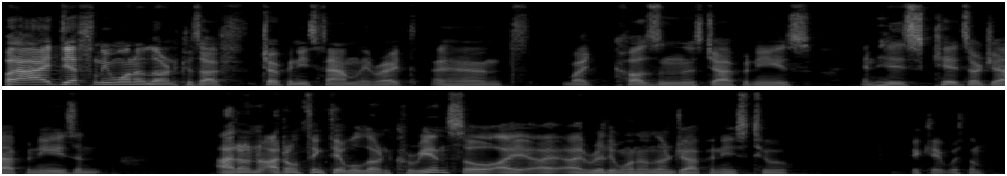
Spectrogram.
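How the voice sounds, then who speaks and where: A man's voice: mid-range voice, brisk, mellow, clear, resonant tone. A man co-hosting a casual podcast, enthusiastic and rambling, laughing often. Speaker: podcast co-host. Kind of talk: casual chat.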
